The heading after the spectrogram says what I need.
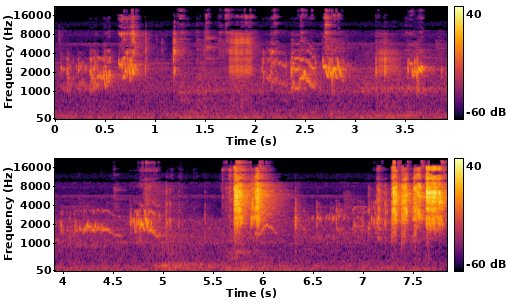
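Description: Budgerigars chatter with quick warbling chirps and scratchy squawks, rising to harsh bursts near the end.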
